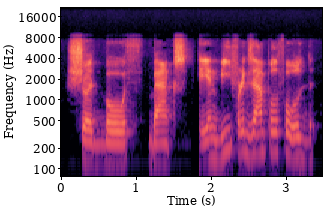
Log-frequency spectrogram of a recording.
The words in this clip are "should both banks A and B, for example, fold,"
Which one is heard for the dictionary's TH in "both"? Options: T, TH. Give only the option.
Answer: TH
